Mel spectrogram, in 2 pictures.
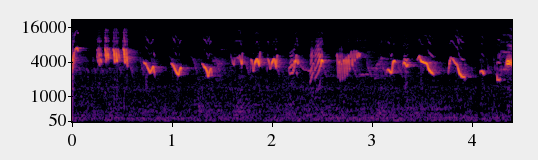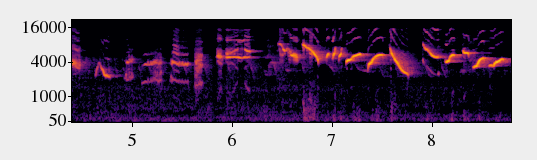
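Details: Lively Oriental white-eye song, a pleci recording for tutoring caged birds or luring wild ones: almost continuous high, rapid twittering of slurred and rising whistled notes, growing denser and louder in the second half.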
